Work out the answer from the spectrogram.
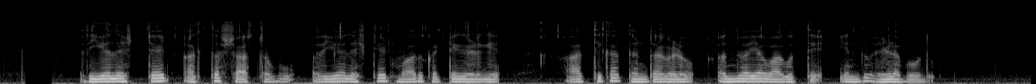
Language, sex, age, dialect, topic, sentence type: Kannada, male, 18-24, Mysore Kannada, banking, statement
